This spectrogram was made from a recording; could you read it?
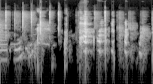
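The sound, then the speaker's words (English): A person claps their hands a few times in place of an applause sound button that was never installed, sharp, snappy slaps in an uneven rhythm, mixed in with people talking over them. “Sorry for the artificial clap.”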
